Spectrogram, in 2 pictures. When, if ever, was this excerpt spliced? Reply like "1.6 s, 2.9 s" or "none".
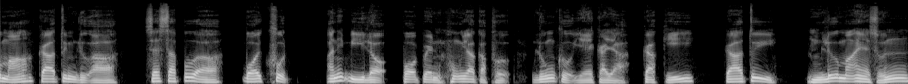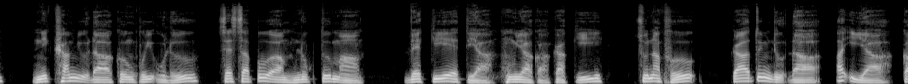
none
